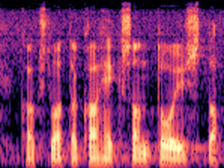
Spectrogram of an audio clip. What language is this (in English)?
Finnish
